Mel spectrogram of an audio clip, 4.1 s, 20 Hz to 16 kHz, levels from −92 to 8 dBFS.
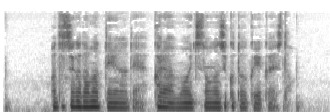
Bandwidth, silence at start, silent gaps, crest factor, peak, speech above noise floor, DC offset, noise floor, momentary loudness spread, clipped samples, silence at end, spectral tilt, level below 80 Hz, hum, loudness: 11.5 kHz; 0.05 s; none; 14 dB; -8 dBFS; 32 dB; under 0.1%; -53 dBFS; 10 LU; under 0.1%; 0.4 s; -5 dB/octave; -50 dBFS; none; -22 LUFS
